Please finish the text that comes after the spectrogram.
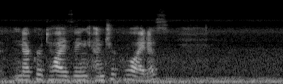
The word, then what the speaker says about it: necrotizing enterocolitis: He caught NEC, which is necrotizing enterocolitis, which, yes, my fiance just made a face at me because I pronounced it right.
